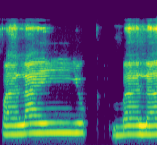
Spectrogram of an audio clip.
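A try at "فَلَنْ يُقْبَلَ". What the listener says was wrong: qalqalah tak ada. Falan yuqbala min ahadihim. Bala pendek. Qaf tu qalqalah kan.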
